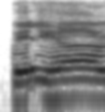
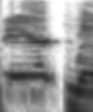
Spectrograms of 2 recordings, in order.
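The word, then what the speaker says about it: Bexar: one oh is it bear county is it pronounced like bear with the X silent is that what it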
